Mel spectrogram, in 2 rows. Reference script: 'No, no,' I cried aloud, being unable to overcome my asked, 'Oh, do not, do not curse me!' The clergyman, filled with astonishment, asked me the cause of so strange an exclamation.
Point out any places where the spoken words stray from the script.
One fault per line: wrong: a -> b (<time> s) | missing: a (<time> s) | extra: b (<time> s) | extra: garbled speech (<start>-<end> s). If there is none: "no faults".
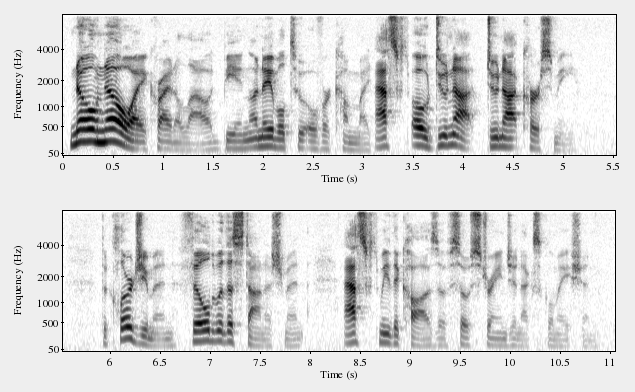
no faults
